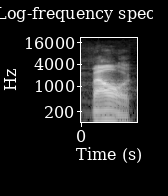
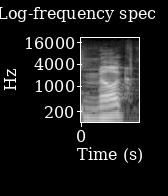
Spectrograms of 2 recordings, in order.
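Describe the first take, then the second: First: The vowel is an open 'ah' sound. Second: The vowel is a short 'ih' sound. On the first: The speaker calls it wrong. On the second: The speaker calls it right.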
